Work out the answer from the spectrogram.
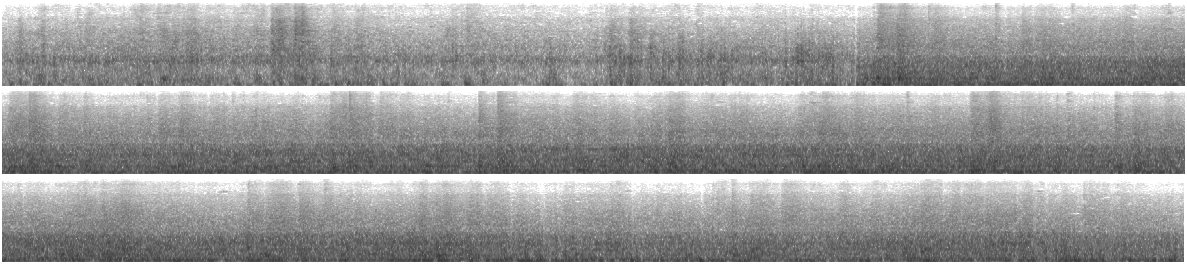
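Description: Darbhanga Express running at speed, heard from on board: a steady rumble of wheels on track with irregular clacks from the rail joints. It gets suddenly louder about four seconds in and stays that way.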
